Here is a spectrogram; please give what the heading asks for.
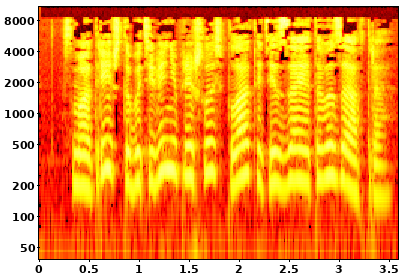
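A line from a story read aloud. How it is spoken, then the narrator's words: Quiet motherly voice. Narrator (Russian): сказала тихо мать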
